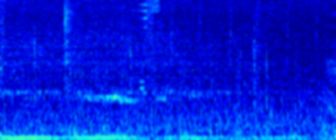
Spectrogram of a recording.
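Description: Footsteps scuff on hard ground.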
